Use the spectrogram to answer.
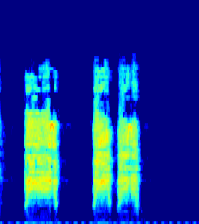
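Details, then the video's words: Black francolin calling with three harsh, rasping broadband notes: a single grating note, a short pause, then a rapid pair, over a faint steady low hum. "کالا تیتر کی آواز"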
